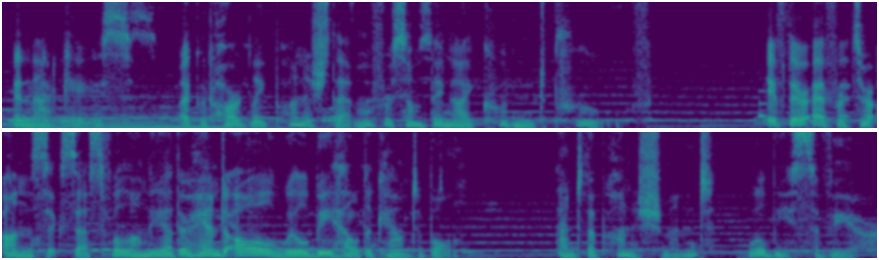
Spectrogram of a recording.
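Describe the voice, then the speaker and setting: An actress voicing a poised, ruthless woman who leads a strict house, speaking calmly with quiet menace in a game scene. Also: on the low side, natural voice. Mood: menacing. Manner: calm, measured, quietly menacing. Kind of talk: video game voice acting.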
